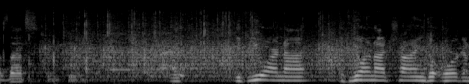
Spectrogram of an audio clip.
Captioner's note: applause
